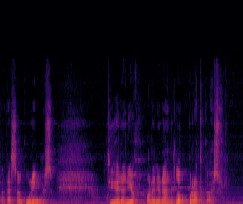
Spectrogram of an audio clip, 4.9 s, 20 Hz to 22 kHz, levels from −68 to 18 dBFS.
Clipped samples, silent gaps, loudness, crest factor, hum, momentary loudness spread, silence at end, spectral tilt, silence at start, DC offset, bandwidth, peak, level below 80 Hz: under 0.1%; none; -22 LUFS; 22 dB; none; 14 LU; 0 s; -5 dB/octave; 0 s; under 0.1%; 16.5 kHz; -2 dBFS; -44 dBFS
